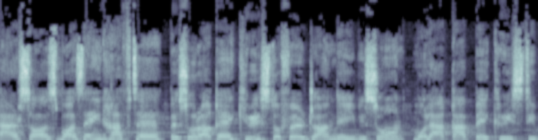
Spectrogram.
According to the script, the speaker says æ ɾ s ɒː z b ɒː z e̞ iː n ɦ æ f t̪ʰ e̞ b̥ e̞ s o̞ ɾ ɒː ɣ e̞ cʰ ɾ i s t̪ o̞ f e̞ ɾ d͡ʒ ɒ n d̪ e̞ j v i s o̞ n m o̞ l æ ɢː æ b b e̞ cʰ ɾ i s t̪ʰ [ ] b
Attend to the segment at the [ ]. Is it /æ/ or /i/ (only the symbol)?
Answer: i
